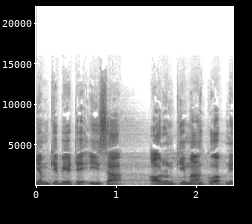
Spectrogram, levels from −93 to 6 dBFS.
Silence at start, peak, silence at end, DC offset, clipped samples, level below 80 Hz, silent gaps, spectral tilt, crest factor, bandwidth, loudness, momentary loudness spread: 0 s; -2 dBFS; 0 s; under 0.1%; under 0.1%; -64 dBFS; none; -3 dB/octave; 22 dB; 14.5 kHz; -21 LUFS; 3 LU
